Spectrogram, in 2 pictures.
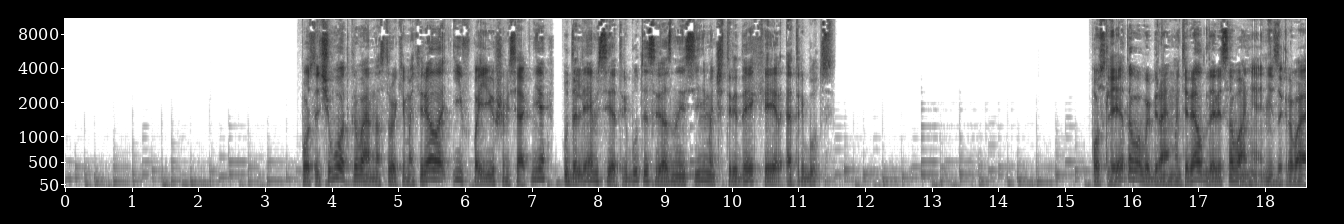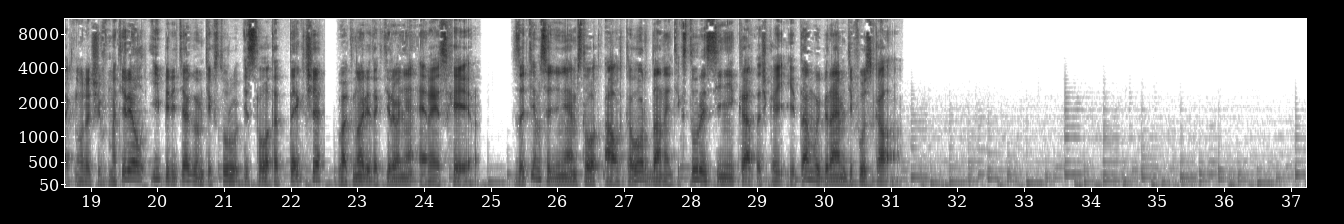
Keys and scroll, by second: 13.3 Delete, 28.1 ctrl+alt+d, 29.9 ctrl+alt+d.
